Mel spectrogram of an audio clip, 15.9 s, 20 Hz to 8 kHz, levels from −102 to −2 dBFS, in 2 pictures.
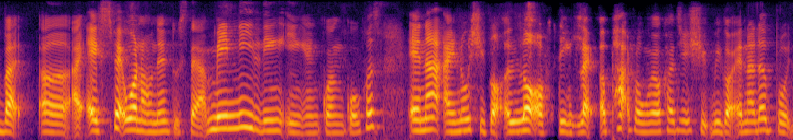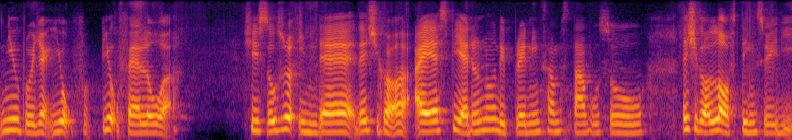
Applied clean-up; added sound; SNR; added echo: neural mask model Resemble Enhance denoiser.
